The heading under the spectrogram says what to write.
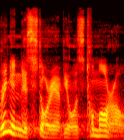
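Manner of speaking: mock deep German accent. Retelling being told to bring in a story: Klaus's deep German accent. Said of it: "a deep German accent".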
